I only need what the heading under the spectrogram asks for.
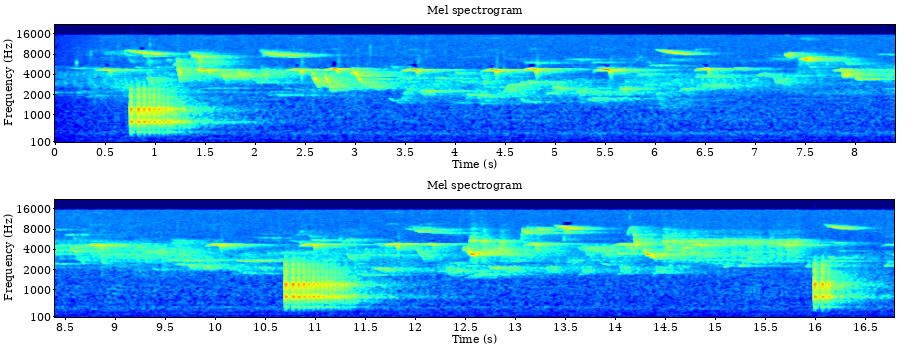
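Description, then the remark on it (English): Great spotted woodpecker calls: three loud, sharp single 'kik' notes spaced several seconds apart, with softer birdsong twittering steadily in the background. “Male great-spotted woodpeckers have a red patch on the nape, which distinguishes them from the females.”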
